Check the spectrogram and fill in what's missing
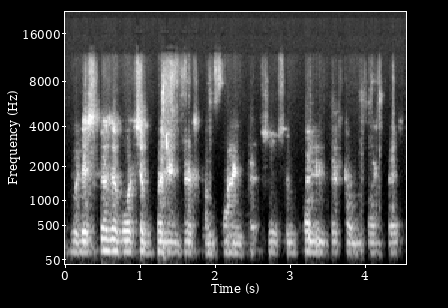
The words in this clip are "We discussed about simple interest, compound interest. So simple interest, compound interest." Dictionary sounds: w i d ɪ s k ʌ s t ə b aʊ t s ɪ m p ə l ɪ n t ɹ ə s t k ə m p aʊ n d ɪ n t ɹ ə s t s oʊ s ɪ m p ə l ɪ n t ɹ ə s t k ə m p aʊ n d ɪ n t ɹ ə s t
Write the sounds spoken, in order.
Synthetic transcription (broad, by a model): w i d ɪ s k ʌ s ə b aʊ t s ɪ m p ə l ɪ n t ɹ ə s t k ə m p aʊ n ɪ n t ɹ ə s t s oʊ s ɪ m p ə l ɪ n t ɹ ə s t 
